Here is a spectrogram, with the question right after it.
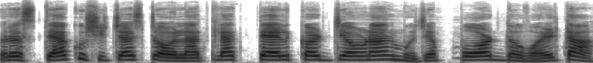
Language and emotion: Goan Konkani, disgusted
